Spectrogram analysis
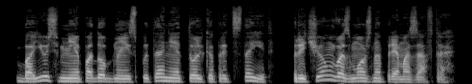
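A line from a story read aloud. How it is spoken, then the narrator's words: Sighing. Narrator (Russian): вздохнул Скай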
